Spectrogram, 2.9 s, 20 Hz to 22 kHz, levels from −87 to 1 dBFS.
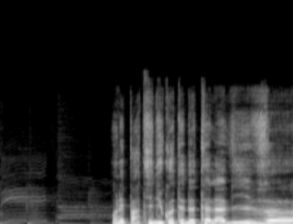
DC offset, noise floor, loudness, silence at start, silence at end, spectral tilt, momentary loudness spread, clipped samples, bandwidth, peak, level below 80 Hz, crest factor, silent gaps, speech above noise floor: under 0.1%; -53 dBFS; -13 LUFS; 1.1 s; 0 s; -6.5 dB/octave; 5 LU; under 0.1%; 13.5 kHz; 0 dBFS; -56 dBFS; 14 dB; none; 42 dB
